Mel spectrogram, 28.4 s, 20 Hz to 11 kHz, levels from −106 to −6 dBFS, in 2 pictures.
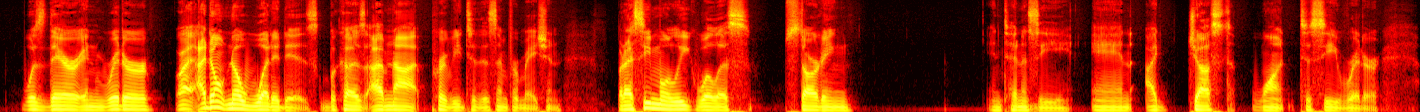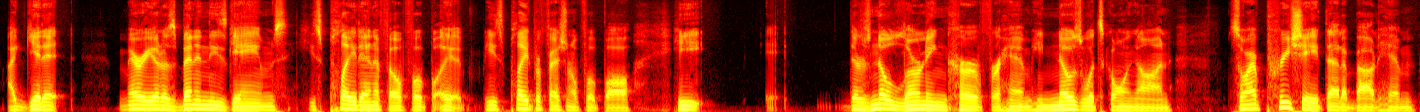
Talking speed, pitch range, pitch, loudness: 140 wpm, 90-115 Hz, 100 Hz, -26 LUFS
